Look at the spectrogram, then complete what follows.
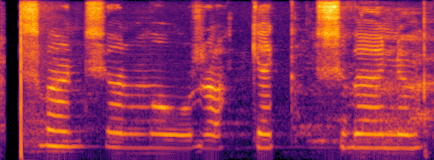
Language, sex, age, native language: Icelandic, female, 12, Icelandic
